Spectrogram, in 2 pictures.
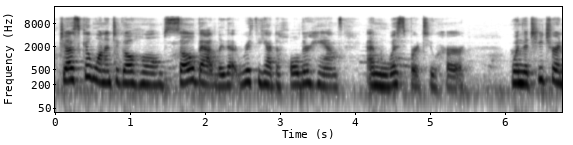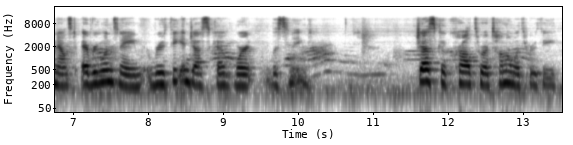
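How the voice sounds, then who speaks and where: Gentle teacher reading a picture book. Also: female voice, medium pitch, a little hiss or hum. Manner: gentle, pauses to ask young listeners questions. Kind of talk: picture book read-aloud for children.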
